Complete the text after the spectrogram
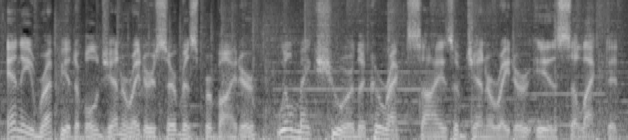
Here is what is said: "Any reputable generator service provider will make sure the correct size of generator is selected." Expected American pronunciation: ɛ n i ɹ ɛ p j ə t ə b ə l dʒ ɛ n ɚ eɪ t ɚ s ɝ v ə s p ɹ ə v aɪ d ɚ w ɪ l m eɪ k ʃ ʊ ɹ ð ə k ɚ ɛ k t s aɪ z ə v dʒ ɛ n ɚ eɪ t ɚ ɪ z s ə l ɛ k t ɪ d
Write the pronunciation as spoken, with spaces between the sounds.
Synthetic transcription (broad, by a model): ɛ n i ɹ ɛ p j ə t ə b l dʒ ɛ n ɚ eɪ t ɚ s ɝ v ə s p ɹ ə v aɪ d ɚ w ɪ l m eɪ k ʃ ʊ ɹ ð ə k ɚ ɛ k t s aɪ z ə v dʒ ɛ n ɚ eɪ t ɚ ɪ z s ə l ɛ k t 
